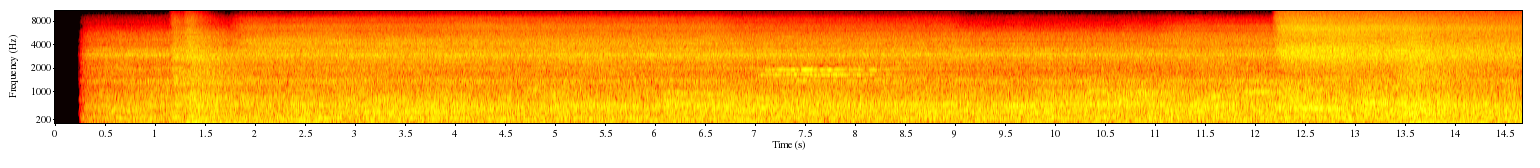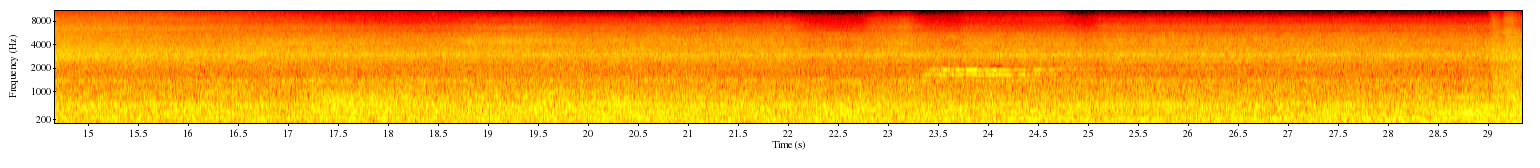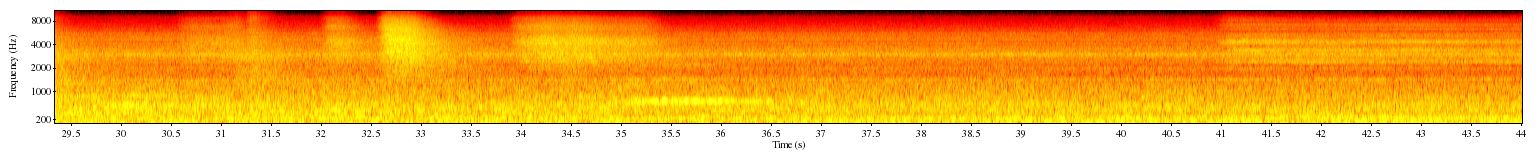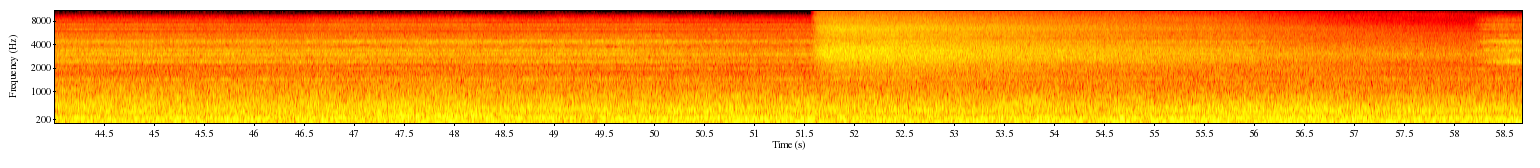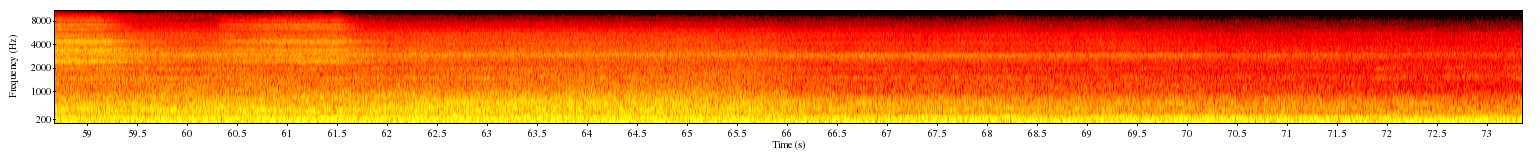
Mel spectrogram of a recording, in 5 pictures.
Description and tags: Stream Train Station Noises
I needed a background sound for a play I was involved in to suggest a busy train station in the 1930's. There are various steam sounds, door clucks, whistles and a lot of reverberation sound effect applied.
Steam, Railway, Locomotive, Train, Platform, Ambiance, Station, Whistle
